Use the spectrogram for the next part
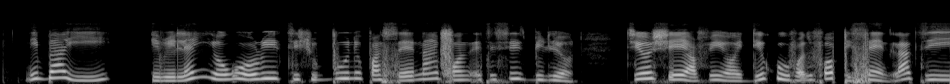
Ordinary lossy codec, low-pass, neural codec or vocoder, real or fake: none; 7.2 kHz; none; real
